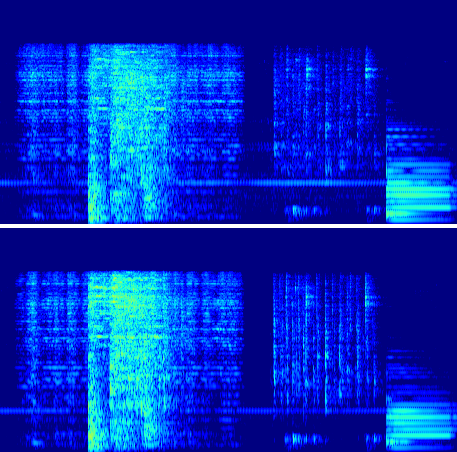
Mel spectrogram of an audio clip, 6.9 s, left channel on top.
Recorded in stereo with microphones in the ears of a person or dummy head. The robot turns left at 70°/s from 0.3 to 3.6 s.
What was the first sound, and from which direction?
Breaking glass, 30° right.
